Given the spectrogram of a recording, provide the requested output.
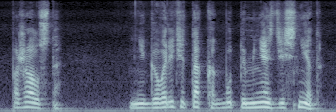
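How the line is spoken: Quiet. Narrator (Russian): тихо сказала Лира

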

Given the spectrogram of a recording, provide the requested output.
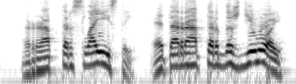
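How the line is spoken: Barked shout. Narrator (Russian): рявкнул командир

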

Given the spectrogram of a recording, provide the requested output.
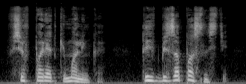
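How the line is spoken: Said while hurrying. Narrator (Russian): сказал, торопливо шагая

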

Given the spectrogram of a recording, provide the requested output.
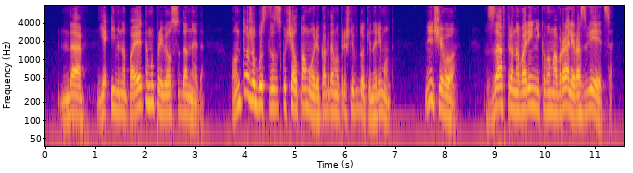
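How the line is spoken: Deep bass chuckle. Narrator (Russian): Басовито хохотнул Дженкерс

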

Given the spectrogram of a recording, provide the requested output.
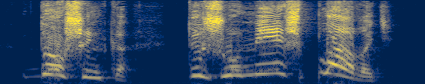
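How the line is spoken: Anxious shouting. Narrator (Russian): встревоженно кричал Шепель

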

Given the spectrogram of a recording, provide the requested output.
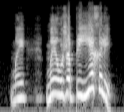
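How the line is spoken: Small child shouting. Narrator (Russian): прокричала малышка

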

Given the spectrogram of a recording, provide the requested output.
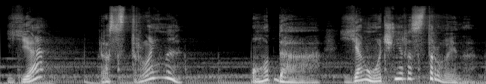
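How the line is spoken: Hissed. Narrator (Russian): зашипела Твайлайт

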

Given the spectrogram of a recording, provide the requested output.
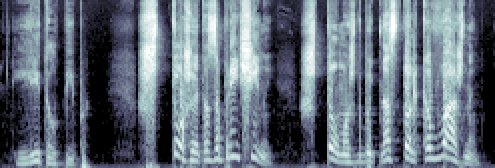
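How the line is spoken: Shouting. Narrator (Russian): Я кричала на дракона

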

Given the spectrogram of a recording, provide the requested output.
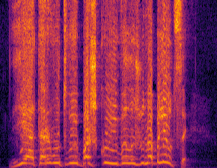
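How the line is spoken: Woman raider shouting. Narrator (Russian): прокричала рейдерша

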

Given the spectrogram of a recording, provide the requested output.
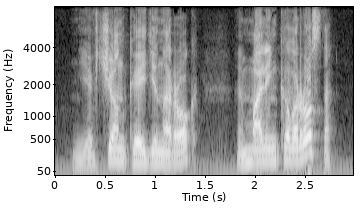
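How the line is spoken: Sharp question. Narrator (Russian): резко спросил Дедайс

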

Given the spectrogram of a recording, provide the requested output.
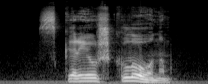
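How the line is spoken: Sighing grumble. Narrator (Russian): проворчал Себастьян со вздохом

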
